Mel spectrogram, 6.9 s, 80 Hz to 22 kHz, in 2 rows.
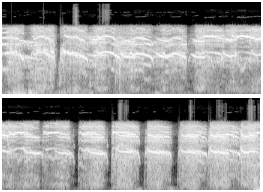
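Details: European roller (Coracias garrulus) inside its nest, filmed by nest camera on 18 July 2024, gives loud, harsh, rasping calls in a rapid, nearly unbroken series of about two per second; finding: European roller.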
